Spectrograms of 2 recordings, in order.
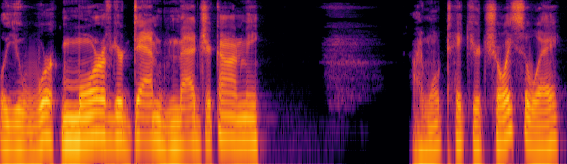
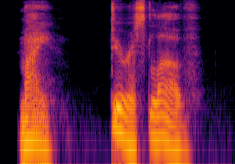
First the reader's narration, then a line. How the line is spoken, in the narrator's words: I whisper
